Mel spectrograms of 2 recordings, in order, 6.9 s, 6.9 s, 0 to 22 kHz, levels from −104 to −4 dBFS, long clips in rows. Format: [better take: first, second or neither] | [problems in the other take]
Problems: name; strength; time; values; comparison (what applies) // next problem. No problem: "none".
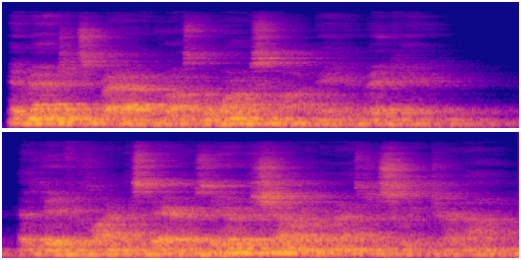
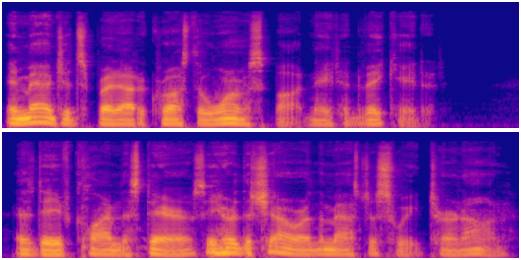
second | off-mic speech; far // room echo; strong; dies away in 1.5 s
